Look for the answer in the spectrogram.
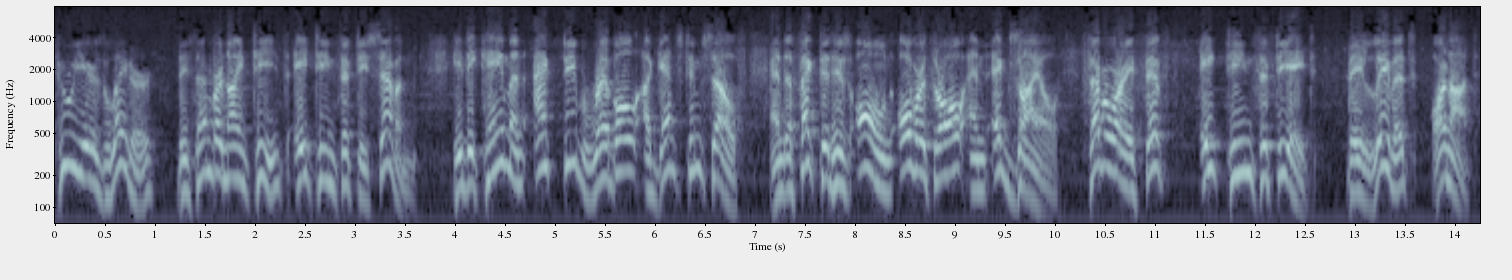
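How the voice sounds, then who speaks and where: A man narrating short true tales in a scripted 1940s radio style, with a measured, dramatic storytelling delivery. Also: sits high, sing-song, slightly rough. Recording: muffled old 1940s radio recording.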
